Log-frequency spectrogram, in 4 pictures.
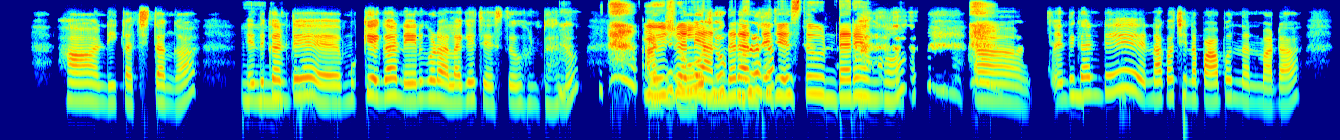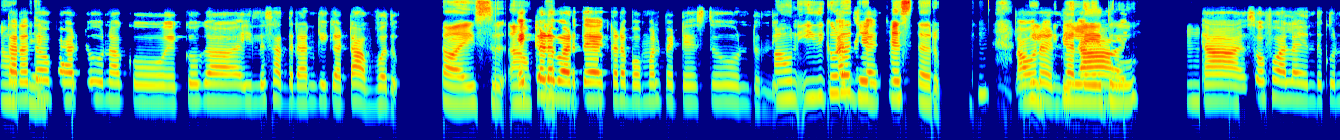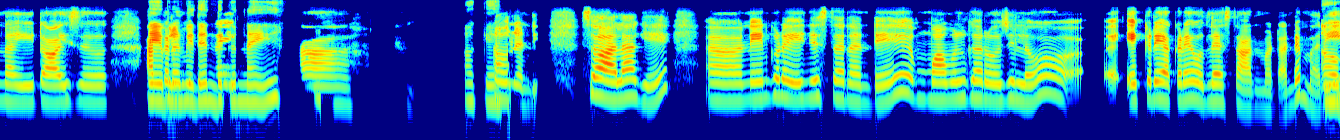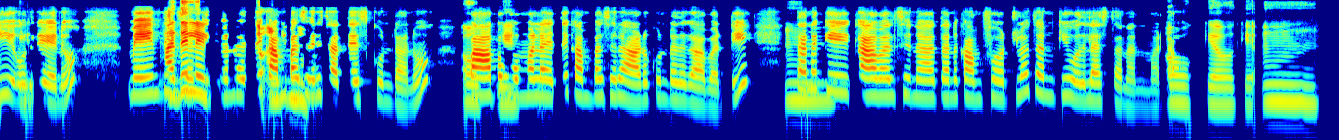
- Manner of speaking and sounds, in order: laughing while speaking: "యూషువల్లీ అందరు అంతే చేస్తూ ఉంటారేమో"; in English: "యూషువల్లీ"; chuckle; chuckle; in English: "టాయ్స్"; in English: "జడ్జ్"; giggle; in English: "నీట్‌గా"; in English: "సోఫాలో"; in English: "టాయ్స్?"; in English: "టేబుల్"; chuckle; in English: "సో"; in English: "మెయిన్ థింగ్స్ కిచన్‌లో"; in English: "కంపల్సరీ"; in English: "కంపల్సరీ"; in English: "కంఫర్ట్‌లో"
- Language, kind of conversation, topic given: Telugu, podcast, అతిథులు వచ్చినప్పుడు ఇంటి సన్నాహకాలు ఎలా చేస్తారు?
